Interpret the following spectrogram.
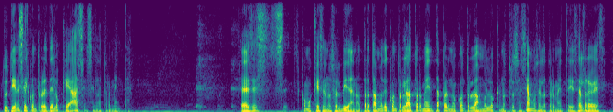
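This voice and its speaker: A man's voice: on the low side, fast talker, a bit bright. A male pastor delivering an emphatic, dramatic sermon, acting out scenes as he preaches. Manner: emphatic, dramatic, rises and falls in intensity.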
